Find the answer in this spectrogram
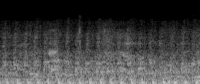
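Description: Motorcycle engine idling with a steady, fast low pulse.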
